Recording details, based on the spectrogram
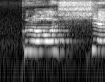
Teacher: pois a última sílaba é tônica crochê a sílaba Xê é a mais intensa é a que demorou aí mais a ser pronunciada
